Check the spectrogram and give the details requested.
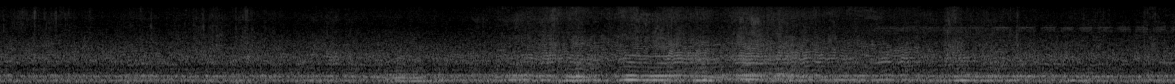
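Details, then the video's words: Bees swarming from the hive produce a rich, steady buzz whose pitch wavers as individuals pass nearer, growing louder in the middle before easing, with no birds or voices present. "bees therapy swarm natural buzzing sound"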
